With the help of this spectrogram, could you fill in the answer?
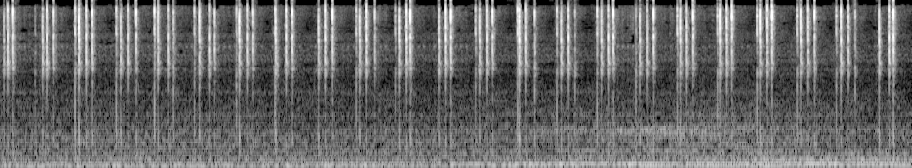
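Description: A small pair of sunglasses with a black plastic frame and tinted lenses is held up in the hand and tapped and scratched with long painted fingernails. Quick, light, crisp clicks repeat at a steady, somewhat uneven pace over a constant low rumble.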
